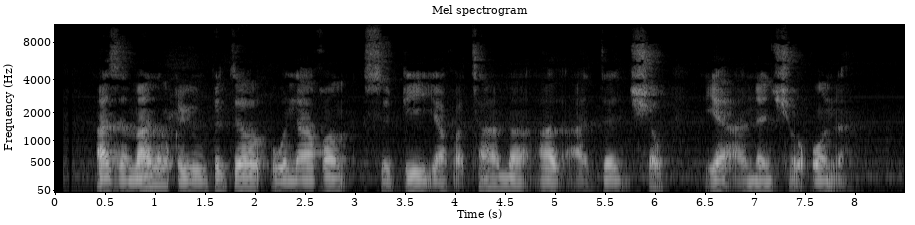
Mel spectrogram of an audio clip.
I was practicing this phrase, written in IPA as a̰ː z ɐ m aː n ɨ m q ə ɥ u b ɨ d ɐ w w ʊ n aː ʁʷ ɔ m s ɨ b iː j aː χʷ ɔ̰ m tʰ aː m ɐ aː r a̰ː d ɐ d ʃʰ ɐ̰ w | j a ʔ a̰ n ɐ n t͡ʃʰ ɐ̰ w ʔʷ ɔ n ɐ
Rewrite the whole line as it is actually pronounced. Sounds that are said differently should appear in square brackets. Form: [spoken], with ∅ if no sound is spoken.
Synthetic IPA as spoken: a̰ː z ɐ m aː n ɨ m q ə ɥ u b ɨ d ɐ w w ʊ n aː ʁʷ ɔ m s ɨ b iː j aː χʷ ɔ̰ [∅] tʰ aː m ɐ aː r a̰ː d ɐ [n] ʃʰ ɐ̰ w | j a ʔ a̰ n ɐ n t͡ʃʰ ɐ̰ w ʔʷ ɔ n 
